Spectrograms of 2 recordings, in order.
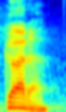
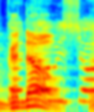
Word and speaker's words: Gadot: No, you pronounce it. It's French. It's Gada. – It's not French, it's Gadot. Jewish, man. – Gadot. Oh. It is pronounced Gadot.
